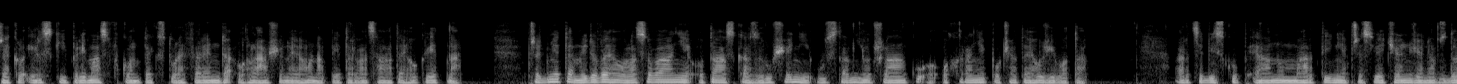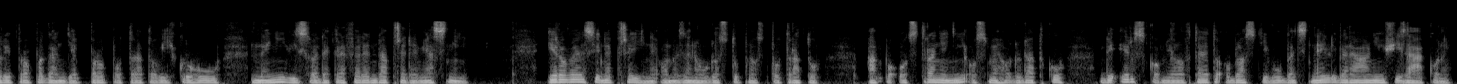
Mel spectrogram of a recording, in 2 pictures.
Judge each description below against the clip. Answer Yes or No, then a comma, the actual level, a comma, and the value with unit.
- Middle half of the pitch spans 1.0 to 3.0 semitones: Yes, narrow, 2.6 semitones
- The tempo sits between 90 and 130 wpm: Yes, average, 120 wpm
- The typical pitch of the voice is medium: No, very low, 85 Hz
